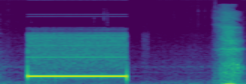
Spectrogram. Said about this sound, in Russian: Не берет трубку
